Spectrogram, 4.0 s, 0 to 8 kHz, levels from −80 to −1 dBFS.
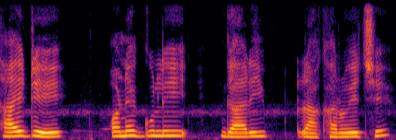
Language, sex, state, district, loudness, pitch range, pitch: Bengali, female, West Bengal, Alipurduar, -15 LUFS, 225-265 Hz, 240 Hz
